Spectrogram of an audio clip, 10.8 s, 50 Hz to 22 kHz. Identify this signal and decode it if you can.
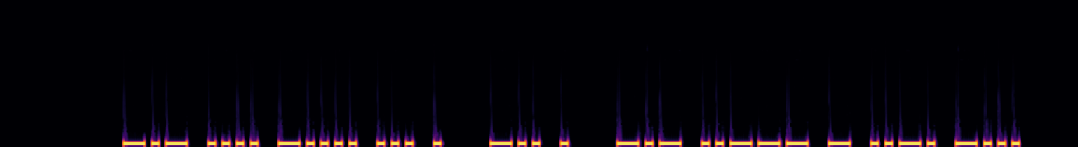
Morse code, heard as a keyed tone, about 17 wpm, 700 Hz. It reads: KH6SE DE K2TFB
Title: USA Callsign DE Callsign - 5 Characters - 17wpm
